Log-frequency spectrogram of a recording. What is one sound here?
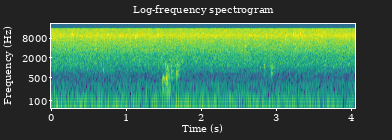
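An elderly man gulps a drink.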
